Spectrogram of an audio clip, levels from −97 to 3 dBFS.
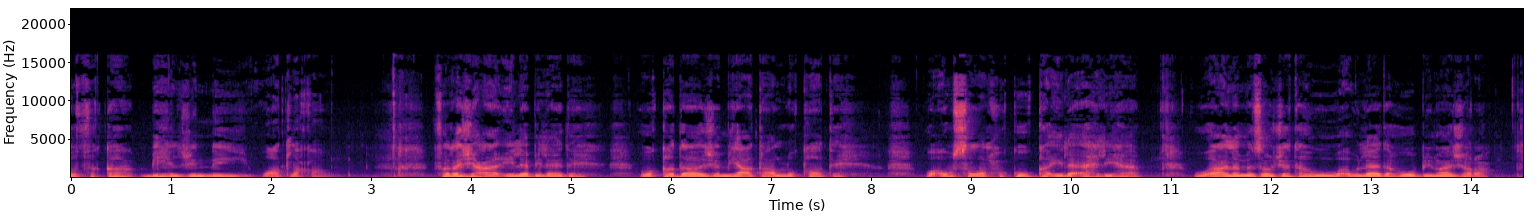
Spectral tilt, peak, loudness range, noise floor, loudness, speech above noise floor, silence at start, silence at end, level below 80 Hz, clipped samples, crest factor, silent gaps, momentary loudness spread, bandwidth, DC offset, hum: -6.5 dB/octave; -12 dBFS; 4 LU; -54 dBFS; -29 LUFS; 26 dB; 0 s; 0 s; -52 dBFS; under 0.1%; 18 dB; none; 18 LU; 14 kHz; under 0.1%; none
